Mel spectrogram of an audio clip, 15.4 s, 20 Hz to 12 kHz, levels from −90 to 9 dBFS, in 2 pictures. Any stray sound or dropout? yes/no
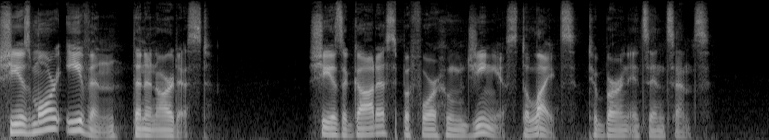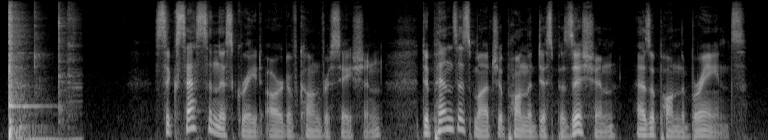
yes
